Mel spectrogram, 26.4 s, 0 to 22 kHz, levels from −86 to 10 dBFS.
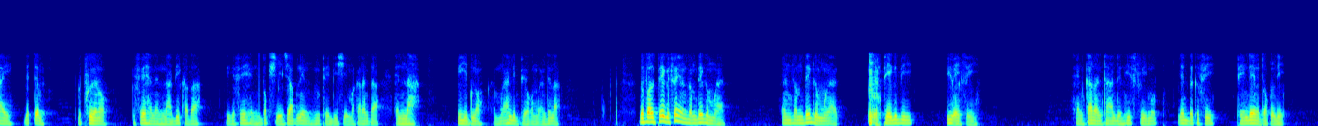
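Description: Packet loss with the last packet repeated occurs at 5.17 to 5.19 s: about 20 ms of the speech stream went missing, and the receiver filled the gap by replaying the last packet it had received. The speech briefly stutters with a mechanical, robotic edge, a gap that fits two lost packets. Through all of this the G.711 telephone coding keeps everything below 4 kHz.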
